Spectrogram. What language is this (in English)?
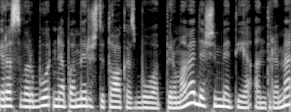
Lithuanian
